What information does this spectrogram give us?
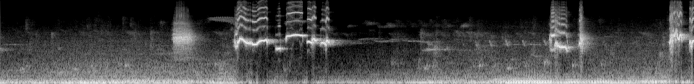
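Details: Orange-headed thrush song in kabel konslet style moving into ngeplong: short runs of twisting, squeaky high notes in two separate bursts, with quiet gaps and a constant low background drone.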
